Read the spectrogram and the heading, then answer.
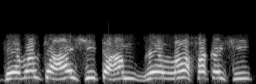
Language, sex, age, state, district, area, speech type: Maithili, male, 60+, Bihar, Muzaffarpur, rural, conversation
